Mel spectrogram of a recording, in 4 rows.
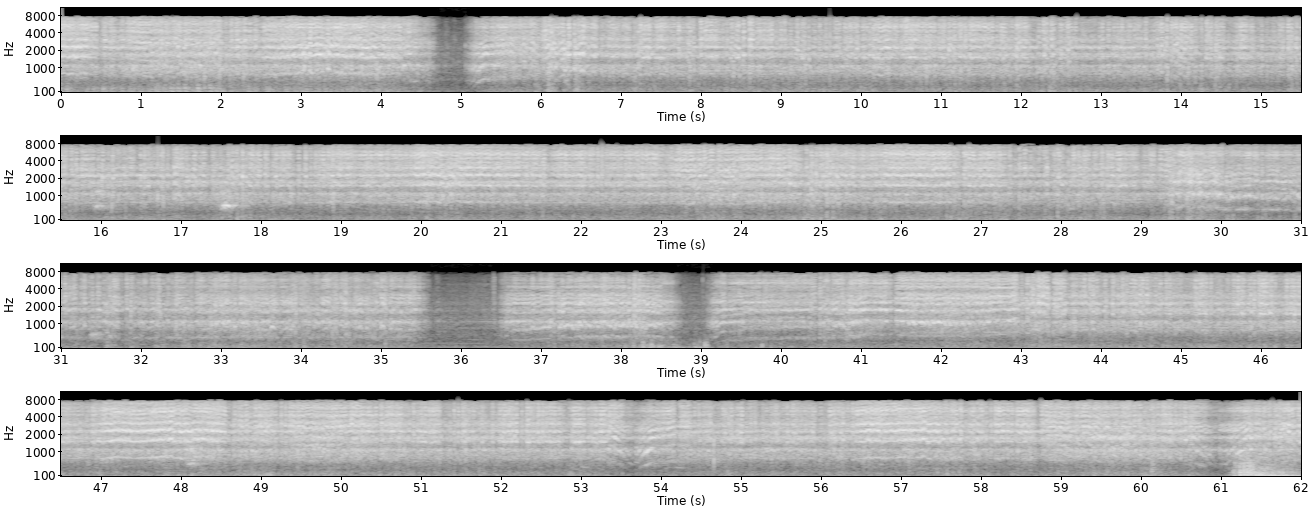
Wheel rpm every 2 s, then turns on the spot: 200, 190, 110, 200, 200, 200, 200, 190, 200, 200, 200, 200, 200, 200, 180, 120, 110, 80, 70, 70, 140, 180, 200, 200, 190, 200, 170, 180, 200, 200, 150.
none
